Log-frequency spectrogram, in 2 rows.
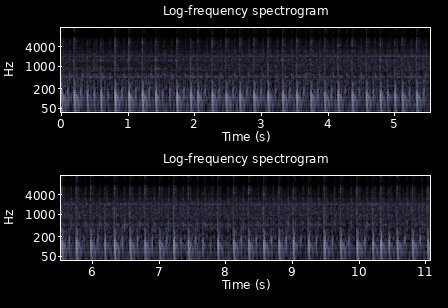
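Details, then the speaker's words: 1952 Clinton VS-700 push mower engine, revived after cleaning points, carburetor and a clogged fuel line, wheels and handle fitted; crisp evenly spaced firing at steady speed, no skips or hunting, running well at idle after tuning down. "anyway as you can tell she was pretty good at idle [Music] get hair going no this hurts pretty good at idle that's pretty good too"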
